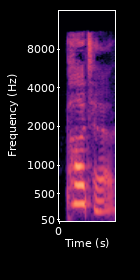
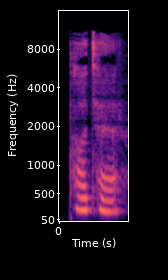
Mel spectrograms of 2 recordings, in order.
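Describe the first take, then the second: First: Potter called out high and sharp; pointed call. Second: «پاتر» whispered, soft and menacing; quiet. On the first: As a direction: call his name from above him. Malfoy addresses Harry pointedly. («پاتر» را با تحکم و صدای بالا صدا بزن) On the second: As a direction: breathe «پاتر» out as a threat. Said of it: "آهسته گفت". («پاتر» را آهسته و نجواگونه بگو) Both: A narrator's reading.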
